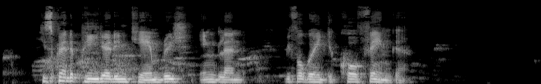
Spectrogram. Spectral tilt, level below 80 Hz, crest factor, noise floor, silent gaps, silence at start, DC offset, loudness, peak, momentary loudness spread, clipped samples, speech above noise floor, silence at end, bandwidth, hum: -5.5 dB/octave; -48 dBFS; 16 dB; -76 dBFS; none; 0.05 s; under 0.1%; -16 LUFS; -2 dBFS; 13 LU; under 0.1%; 60 dB; 1.3 s; 16 kHz; none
